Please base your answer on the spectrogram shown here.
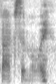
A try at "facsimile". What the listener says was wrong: Facsimile. I don't think you pronounce the C.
